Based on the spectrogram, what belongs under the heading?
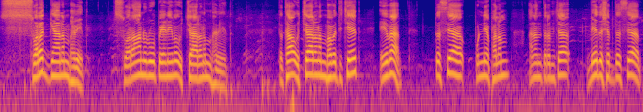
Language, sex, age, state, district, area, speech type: Sanskrit, male, 45-60, Karnataka, Shimoga, rural, spontaneous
